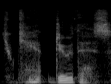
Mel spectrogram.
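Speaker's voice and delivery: hushed whisper. Your sister grabs Lucas's shoulder and speaks to him, whispering. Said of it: "she whispers to you".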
